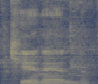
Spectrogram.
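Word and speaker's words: 記念: Note the difference between the word for no smoking, kinen, actually 4 syllables, kinen, and the word anniversary, kinen, 3 syllables, kinen.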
